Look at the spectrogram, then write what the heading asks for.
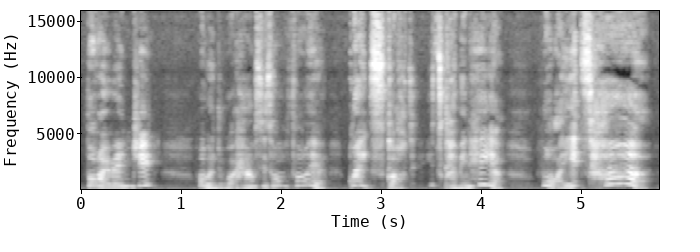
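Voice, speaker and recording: A woman voicing an anxious, excitable storybook schoolboy who exclaims and questions himself. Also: very high-pitched, a little slow, pitched above the performer's own voice, exaggerated voice. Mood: startled, excited.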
